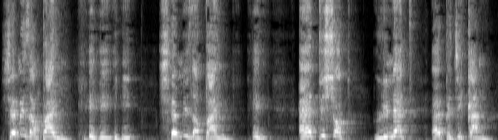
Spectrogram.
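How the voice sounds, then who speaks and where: A man's voice: extremely high pitch, sing-song, slow pace, fairly bright tone, echoey room. A man telling a comic vlog story, boisterous, laughing often and repeating his phrases. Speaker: social media influencer. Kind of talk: casual comic vlog monologue.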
